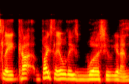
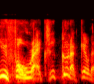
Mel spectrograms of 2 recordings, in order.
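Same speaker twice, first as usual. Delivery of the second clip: pitched-up, scolding telling-off; 6 semitones higher than usual. Retelling the Duke scolding Rex for butting in: imitating the Duke telling someone off. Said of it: "telling people off".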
